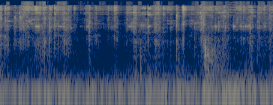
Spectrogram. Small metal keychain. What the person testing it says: It's ringing. It's just a little metal keychains.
